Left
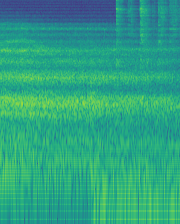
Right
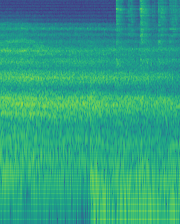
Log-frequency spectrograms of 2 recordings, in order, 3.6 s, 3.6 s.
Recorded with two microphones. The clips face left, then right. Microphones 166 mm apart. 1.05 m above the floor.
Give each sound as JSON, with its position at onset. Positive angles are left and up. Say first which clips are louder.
{"t": 1.8, "sound": "keys jangling", "louder": "left 1 dB", "side_deg": 5, "distance_m": 1.5}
